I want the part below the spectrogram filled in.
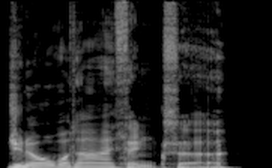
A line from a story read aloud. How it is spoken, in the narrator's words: said earnestly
